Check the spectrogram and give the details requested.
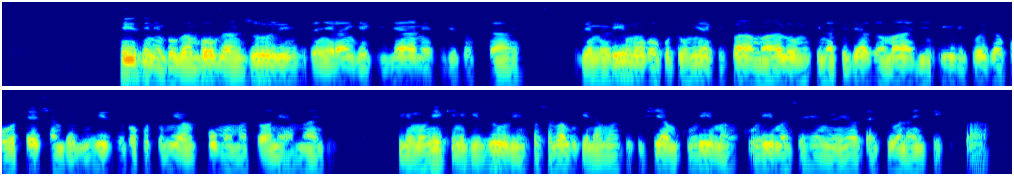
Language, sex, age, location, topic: Swahili, male, 36-49, Dar es Salaam, agriculture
